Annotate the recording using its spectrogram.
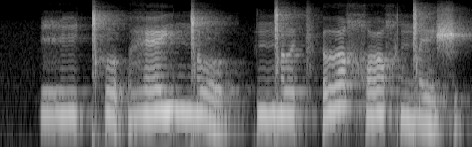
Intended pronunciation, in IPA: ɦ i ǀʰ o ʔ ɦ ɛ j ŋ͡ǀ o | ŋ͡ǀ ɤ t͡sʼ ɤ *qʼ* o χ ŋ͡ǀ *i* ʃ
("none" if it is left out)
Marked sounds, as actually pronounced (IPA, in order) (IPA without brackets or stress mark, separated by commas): χ, e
